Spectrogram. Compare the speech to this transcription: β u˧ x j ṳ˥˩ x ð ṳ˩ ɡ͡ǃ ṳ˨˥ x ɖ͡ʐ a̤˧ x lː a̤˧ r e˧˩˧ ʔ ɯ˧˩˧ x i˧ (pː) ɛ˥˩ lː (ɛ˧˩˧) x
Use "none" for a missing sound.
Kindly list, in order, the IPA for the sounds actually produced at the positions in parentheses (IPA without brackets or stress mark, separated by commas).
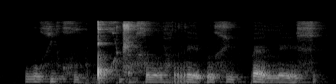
pː, e˧˩˧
